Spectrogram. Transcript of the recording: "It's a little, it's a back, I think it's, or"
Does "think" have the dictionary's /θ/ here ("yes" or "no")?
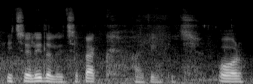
no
